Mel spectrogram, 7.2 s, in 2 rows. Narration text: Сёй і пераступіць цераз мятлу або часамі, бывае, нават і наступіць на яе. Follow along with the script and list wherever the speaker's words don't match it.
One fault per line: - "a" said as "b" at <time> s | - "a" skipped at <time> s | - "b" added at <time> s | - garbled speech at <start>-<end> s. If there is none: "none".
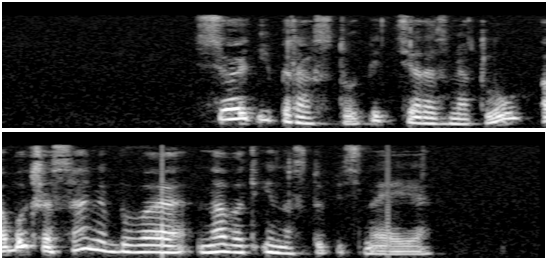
none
